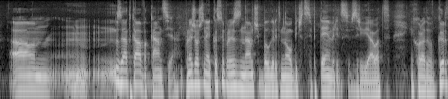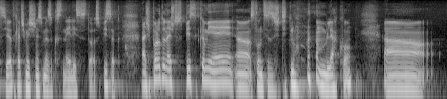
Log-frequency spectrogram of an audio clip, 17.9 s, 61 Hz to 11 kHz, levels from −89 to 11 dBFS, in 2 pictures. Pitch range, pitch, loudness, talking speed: 100-130 Hz, 110 Hz, -17 LUFS, 150 wpm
